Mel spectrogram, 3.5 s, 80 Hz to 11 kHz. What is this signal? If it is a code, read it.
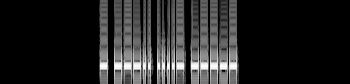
Morse code, heard as a keyed tone, about 50 wpm, 700 Hz. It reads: T840
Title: Numbers - Contest Style - 4-Digit 50wpm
